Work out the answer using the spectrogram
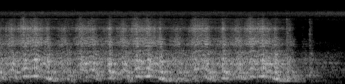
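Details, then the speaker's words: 1977 Ford F150 with a 460 V8, cold start after sitting with fuel poured into the carburetor: the starter churns evenly for about three seconds without firing. Owner is unsure whether it has no spark or is flooded. "all right crank it boy she don't seem like she wants to do anything"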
